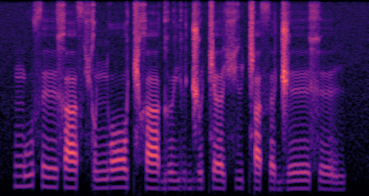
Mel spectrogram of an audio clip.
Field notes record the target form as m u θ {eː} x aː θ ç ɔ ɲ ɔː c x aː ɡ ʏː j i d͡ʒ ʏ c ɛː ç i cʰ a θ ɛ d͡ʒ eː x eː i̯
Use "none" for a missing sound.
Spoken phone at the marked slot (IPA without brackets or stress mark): eː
